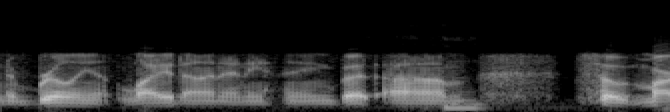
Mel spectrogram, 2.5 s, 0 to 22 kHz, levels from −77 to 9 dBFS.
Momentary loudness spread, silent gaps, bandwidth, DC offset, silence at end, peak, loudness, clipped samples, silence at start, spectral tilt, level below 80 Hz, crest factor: 10 LU; none; 6.4 kHz; under 0.1%; 0 s; -4 dBFS; -22 LUFS; under 0.1%; 0 s; -7 dB/octave; -68 dBFS; 18 dB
